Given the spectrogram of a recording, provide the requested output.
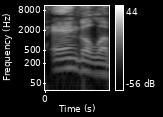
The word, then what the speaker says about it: Angela: Merkel Angela Merkel that's it's Angela by the way it is it's a heart which it's German come on you're one of them I know doesn't mean we can have a soft G here every now and again Angela Merkel he said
